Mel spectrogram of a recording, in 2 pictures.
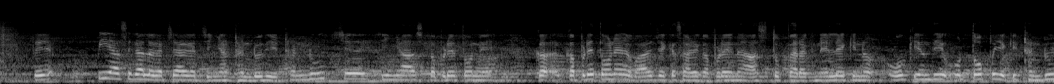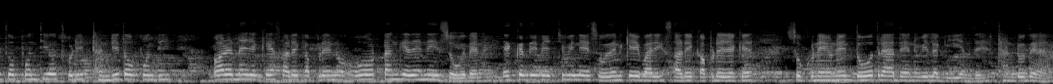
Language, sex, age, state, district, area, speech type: Dogri, male, 18-30, Jammu and Kashmir, Udhampur, rural, spontaneous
